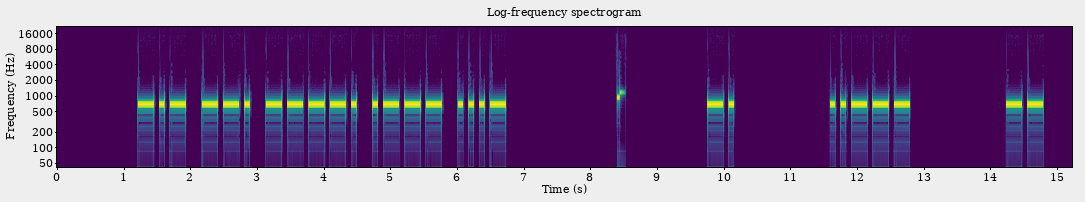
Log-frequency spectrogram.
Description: Morse code, heard as a keyed tone, about 15 wpm, spaced as for 9 wpm, 700 Hz. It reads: KG9JV N2M
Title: USA Call Signs - 6x Character Spacing - 15wpm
